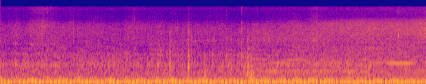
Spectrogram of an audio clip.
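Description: Car running at low speed, heard from inside the cabin: a steady low engine and road rumble, with a faint thin whine in the last second or so.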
